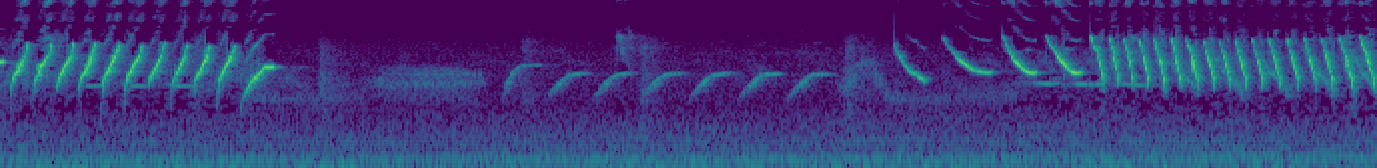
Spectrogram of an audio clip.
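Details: Canary singing rolling trills for young canaries to learn: a loud fast trill, a quiet pause with soft upswept chirps, then rising slurs leading into another rapid high trill.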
